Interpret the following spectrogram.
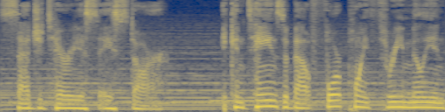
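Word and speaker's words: Sagittarius A*: The asterisk in its name is pronounced a star.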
